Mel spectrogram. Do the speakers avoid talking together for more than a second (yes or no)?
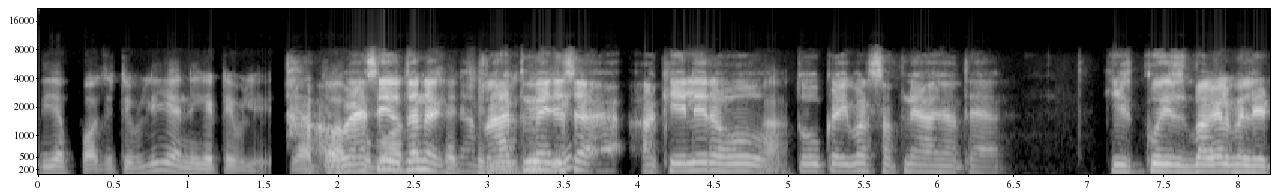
no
